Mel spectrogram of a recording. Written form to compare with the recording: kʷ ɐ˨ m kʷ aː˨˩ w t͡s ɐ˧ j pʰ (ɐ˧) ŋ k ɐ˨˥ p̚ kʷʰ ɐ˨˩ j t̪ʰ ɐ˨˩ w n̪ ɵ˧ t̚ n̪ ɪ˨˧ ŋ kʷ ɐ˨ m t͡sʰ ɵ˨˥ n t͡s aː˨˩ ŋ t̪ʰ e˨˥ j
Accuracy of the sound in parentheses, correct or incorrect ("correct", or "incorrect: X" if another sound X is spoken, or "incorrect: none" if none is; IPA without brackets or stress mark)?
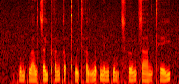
incorrect: ɐ˨˥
